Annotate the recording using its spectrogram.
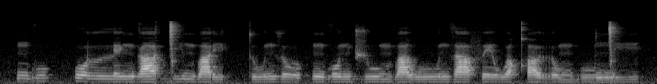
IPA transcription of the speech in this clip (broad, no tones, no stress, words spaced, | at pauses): ŋɡupːo lːeŋɡaɡ͡ǀi mbaɾitːunzʊ | ŋɡond͡ʒumba wunza fewʊqʰʊro mbuŋ͡ǀi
